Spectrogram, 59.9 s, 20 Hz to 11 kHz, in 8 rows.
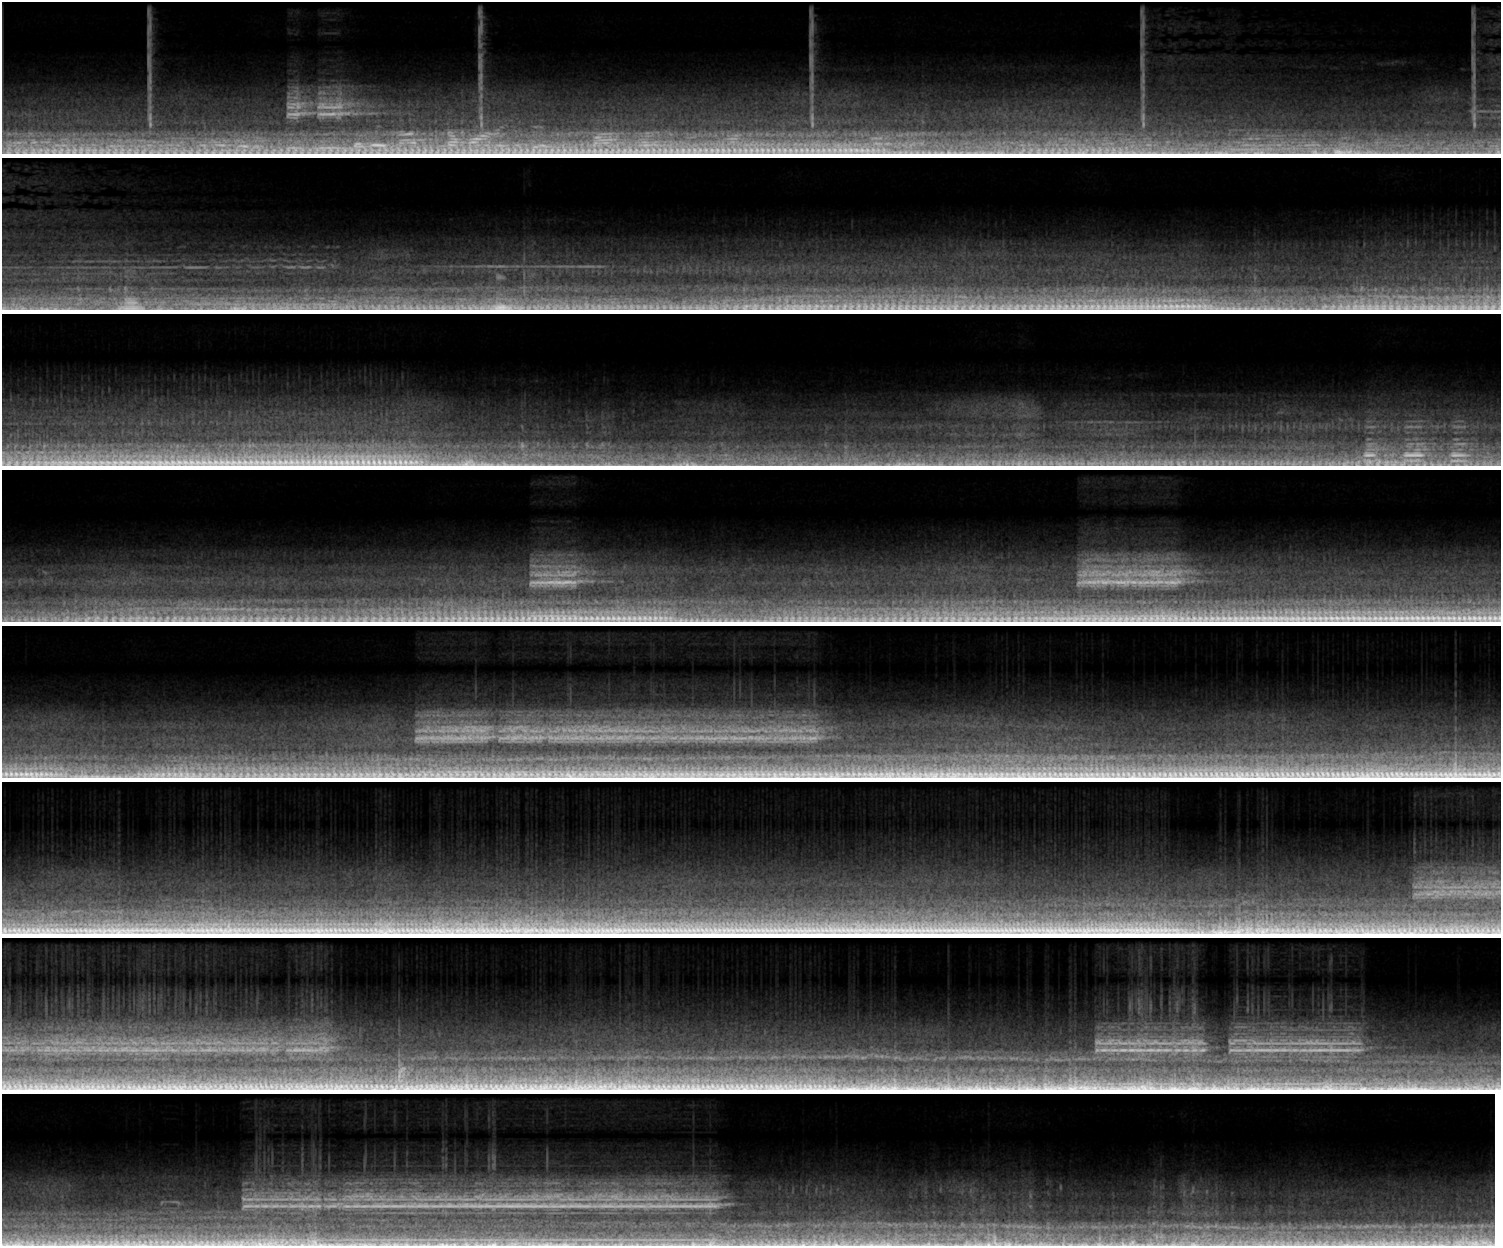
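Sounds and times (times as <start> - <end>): motorcycle engine revving: 0.0 - 17.6, 20.2 - 59.9
horn honking: 1.3 - 11.0, 21.7 - 22.5, 25.0 - 25.8, 27.8 - 28.8, 31.8 - 34.4, 44.3 - 47.0, 50.3 - 52.0, 53.2 - 56.3.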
